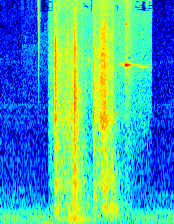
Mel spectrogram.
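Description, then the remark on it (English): The door of a trading post in Canada is pushed open with two quick scraping, rushing movements, followed by a brief thin high ring, moderately loud with no voices. “Ian pushed open the door to the trading post and stepped inside.”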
